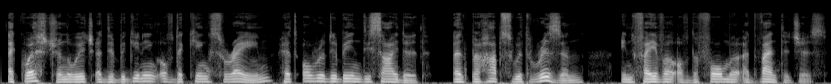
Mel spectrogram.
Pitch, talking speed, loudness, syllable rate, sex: 115 Hz, 175 wpm, -18 LUFS, 5.2 syllables/s, male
